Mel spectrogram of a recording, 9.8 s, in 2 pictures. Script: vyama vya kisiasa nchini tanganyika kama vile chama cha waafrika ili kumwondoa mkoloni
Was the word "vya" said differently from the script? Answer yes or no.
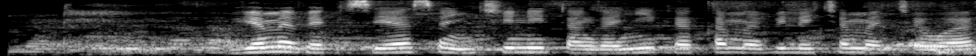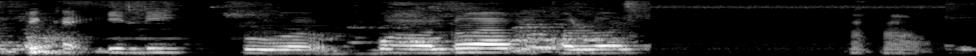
no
